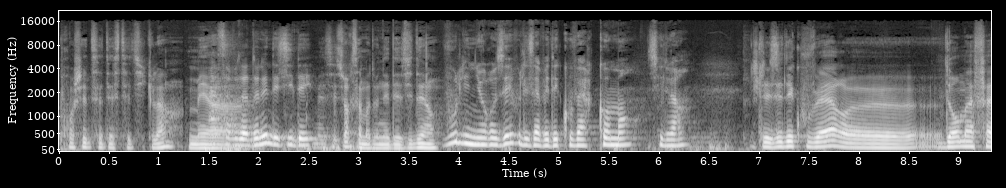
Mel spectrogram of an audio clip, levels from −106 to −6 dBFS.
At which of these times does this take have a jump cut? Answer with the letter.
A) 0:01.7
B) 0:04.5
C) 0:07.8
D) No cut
D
